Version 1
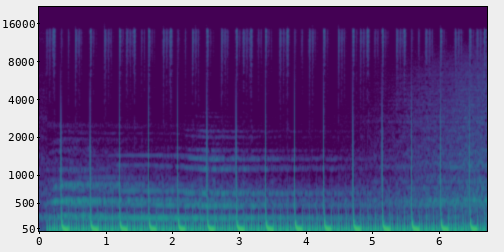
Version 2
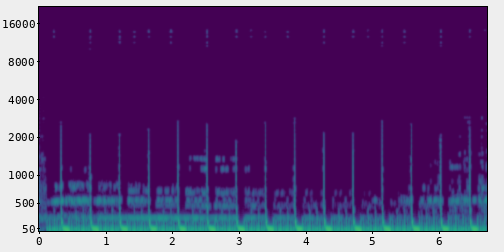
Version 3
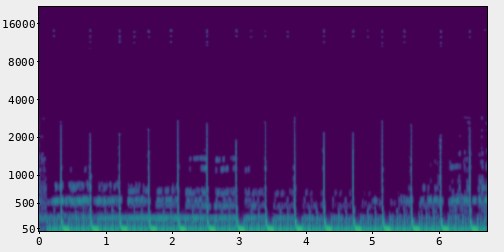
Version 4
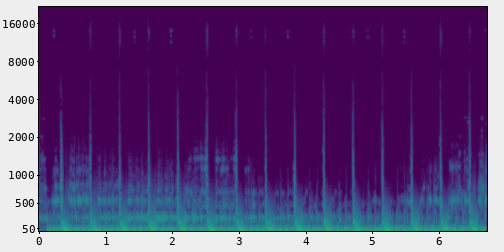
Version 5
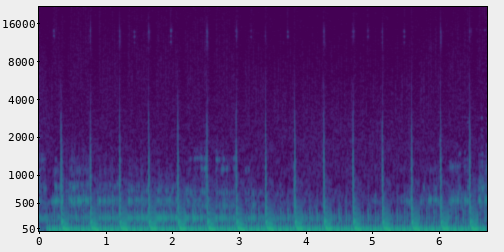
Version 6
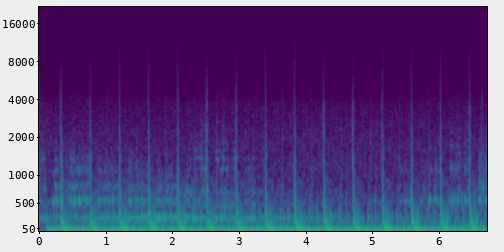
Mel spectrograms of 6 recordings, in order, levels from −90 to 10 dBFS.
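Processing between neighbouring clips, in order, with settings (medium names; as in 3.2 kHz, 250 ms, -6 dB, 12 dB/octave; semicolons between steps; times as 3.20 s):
spectral gate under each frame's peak -25 dB strong; comb 5.3 ms, depth 69%; upward compressor, threshold -40 dBFS; trim -3 dB
wow and flutter 21 cents; trim -1.5 dB
valve stage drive 38 dB, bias 0.7; trim +6.5 dB
bit crusher 10-bit
resampled via 8 kHz; delay 696 ms -19 dB; sliding maximum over 9 samples; trim +3 dB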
